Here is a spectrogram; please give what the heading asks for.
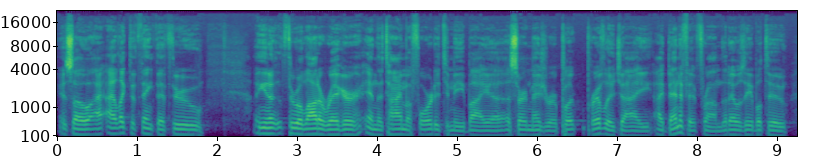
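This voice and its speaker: A man's voice: medium pitch, level tone, brisk, mellow. A man being interviewed as an author at a live event, talking in a conversational, self-deprecating and rambling way. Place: large room at a live book event. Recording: echoey hall with long reverb.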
